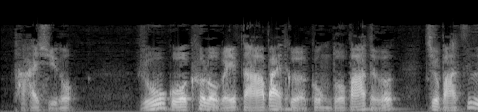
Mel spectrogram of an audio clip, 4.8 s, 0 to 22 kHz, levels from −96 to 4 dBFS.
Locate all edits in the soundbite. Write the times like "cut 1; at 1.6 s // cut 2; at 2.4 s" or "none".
cut 1; at 2.8 s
